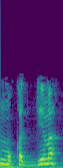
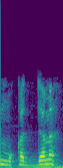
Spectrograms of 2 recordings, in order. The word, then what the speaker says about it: مقدمة: قال الشيخ مقدمة، كلمة مقدمة تنطق في لغة العرب بطريقتين، إما أن تقول مقدمة بكسر الدال مع التشديد، وإما أن تقول مقدمة بفتح الدال مع التشديد.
